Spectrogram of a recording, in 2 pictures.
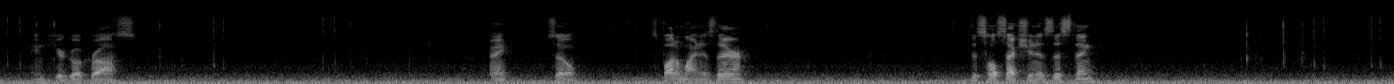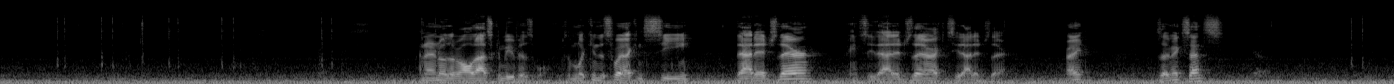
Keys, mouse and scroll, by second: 0.3 Return, 1.5 Return, 2.1 click, 3.5 Return, 12.1-12.9 typing, 13.1 click, 13.7 click, 14.5 click, 14.9 click, 15.2 Return, 15.6 click, 16.2 click, 17.1 click, 18.1 click, 18.7 Escape, 19.0 Escape, 27.5 click.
